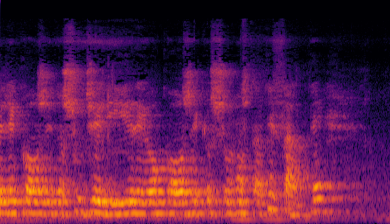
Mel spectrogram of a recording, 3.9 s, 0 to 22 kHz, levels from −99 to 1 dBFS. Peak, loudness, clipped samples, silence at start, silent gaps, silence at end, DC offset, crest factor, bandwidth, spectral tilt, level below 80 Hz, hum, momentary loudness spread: -10 dBFS; -26 LUFS; under 0.1%; 0 s; none; 0.4 s; under 0.1%; 16 dB; 12.5 kHz; -6 dB/octave; -66 dBFS; none; 7 LU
